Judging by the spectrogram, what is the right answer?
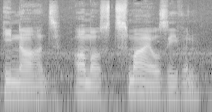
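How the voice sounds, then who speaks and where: A man's voice: fairly low pitch, fairly even intonation, moderate pace, darkish tone, a little hiss or hum. A man narrating a scripted fantasy audio drama as its storyteller. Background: music bed.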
